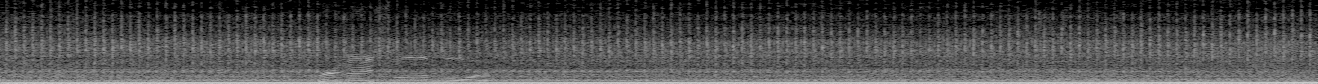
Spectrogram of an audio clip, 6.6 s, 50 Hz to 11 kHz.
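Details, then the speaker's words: Toro Recycler 22-in model 20334 electric-start mower, 190cc engine with auto choke, on a January cold start after sitting unused for some time; it took effort to start but the battery held charge. It now runs with a steady, even drone, no misfires or rattles: normal running. "And the electric start one, it took a bit to start, it finally did."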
